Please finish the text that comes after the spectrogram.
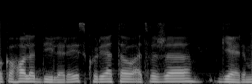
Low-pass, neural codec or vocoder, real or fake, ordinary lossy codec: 7.2 kHz; none; real; AAC, 48 kbps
